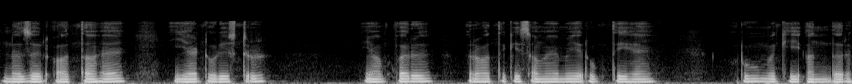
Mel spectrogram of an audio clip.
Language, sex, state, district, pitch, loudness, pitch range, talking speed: Hindi, male, Uttarakhand, Tehri Garhwal, 125 Hz, -17 LUFS, 120-130 Hz, 110 wpm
